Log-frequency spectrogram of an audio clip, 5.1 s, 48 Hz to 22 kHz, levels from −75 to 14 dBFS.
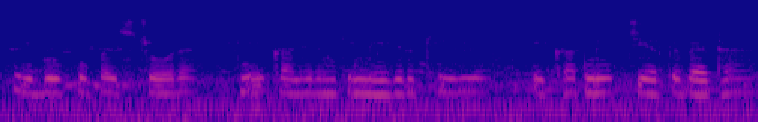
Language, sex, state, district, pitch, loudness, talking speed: Hindi, female, Uttar Pradesh, Muzaffarnagar, 130 Hz, -47 LUFS, 225 wpm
